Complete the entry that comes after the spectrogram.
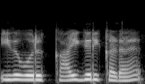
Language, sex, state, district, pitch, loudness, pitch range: Tamil, female, Tamil Nadu, Nilgiris, 210 Hz, -13 LUFS, 195-220 Hz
